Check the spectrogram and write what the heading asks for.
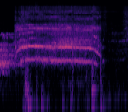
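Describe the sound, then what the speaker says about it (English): A goat lets out one long, loud, wavering bleat close by, lasting nearly two seconds before cutting off, with scuffling noise underneath. "That freaking goat."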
